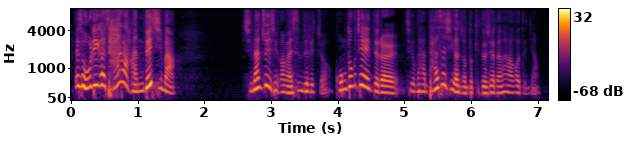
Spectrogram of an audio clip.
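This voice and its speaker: A woman preaching a sermon in a lively, joking way, now and then acting out dramatic voices. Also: medium pitch, fast talker, dry recording, studio quality. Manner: animated, jokey, acts out dramatic voices.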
